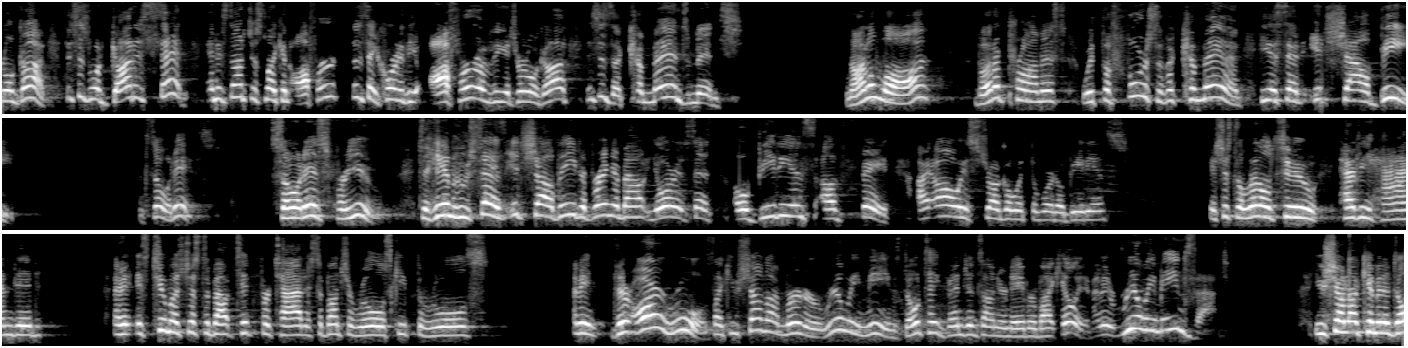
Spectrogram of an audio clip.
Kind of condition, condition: setting, large echoing room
